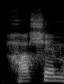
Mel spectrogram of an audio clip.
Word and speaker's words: Hashem: yeah but Hashim has emphasis on the first Hashim passion yeah and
